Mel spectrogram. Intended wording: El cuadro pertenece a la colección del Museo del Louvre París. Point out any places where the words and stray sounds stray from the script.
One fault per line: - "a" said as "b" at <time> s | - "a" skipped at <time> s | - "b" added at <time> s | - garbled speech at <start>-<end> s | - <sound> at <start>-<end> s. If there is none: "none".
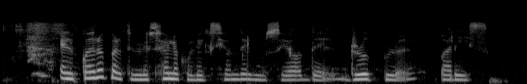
none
